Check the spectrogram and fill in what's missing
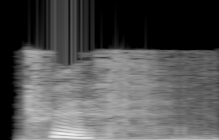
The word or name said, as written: trif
